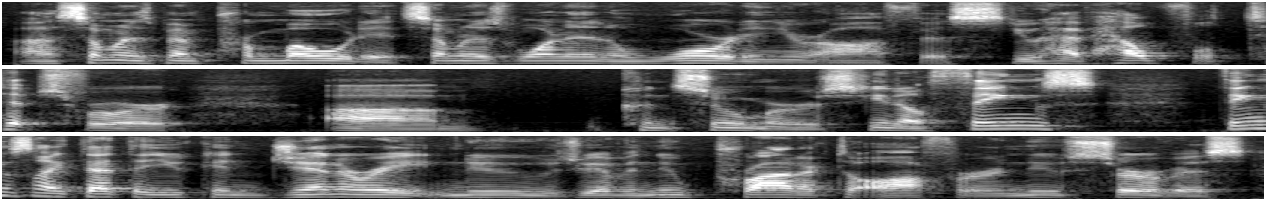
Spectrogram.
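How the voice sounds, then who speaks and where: Man, middle-aged, lowish voice, instructional video lecture, halting delivery, frequent ums and uhs. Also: animated, darkish tone. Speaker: marketing instructor.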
